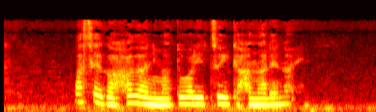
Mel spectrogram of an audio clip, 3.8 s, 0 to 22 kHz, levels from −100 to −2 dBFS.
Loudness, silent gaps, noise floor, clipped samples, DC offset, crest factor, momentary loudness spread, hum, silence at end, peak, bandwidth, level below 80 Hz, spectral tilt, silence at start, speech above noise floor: -20 LUFS; none; -51 dBFS; under 0.1%; under 0.1%; 14 dB; 11 LU; none; 0.45 s; -8 dBFS; 11.5 kHz; -52 dBFS; -7 dB/octave; 0.75 s; 32 dB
